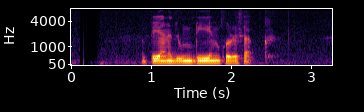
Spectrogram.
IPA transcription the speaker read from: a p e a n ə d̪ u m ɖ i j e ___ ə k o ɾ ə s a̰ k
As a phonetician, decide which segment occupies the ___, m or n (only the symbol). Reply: m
